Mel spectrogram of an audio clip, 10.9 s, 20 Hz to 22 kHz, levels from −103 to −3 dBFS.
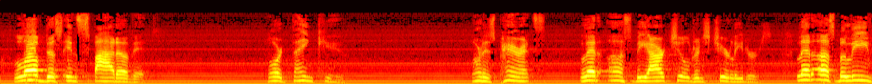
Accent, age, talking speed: American, 50-69, 115 wpm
